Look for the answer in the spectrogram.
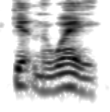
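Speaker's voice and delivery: usual speaking voice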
